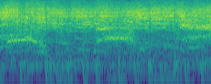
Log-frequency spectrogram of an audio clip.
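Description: Noise rock band playing at full tilt: a dense wash of distorted guitar over rapid, pounding drums, with yelled vocals arching through it.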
